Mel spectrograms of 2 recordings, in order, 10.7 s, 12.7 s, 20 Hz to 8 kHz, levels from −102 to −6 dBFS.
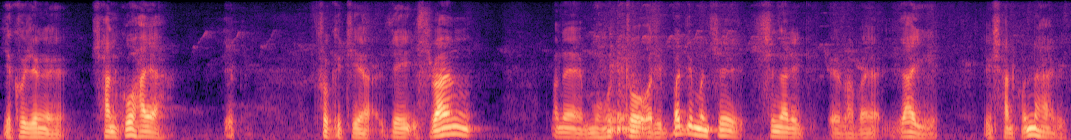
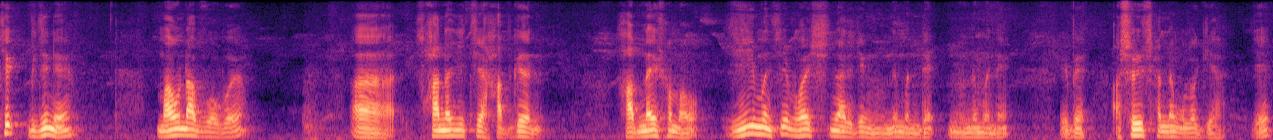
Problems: low volume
